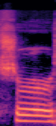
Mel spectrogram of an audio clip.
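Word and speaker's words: Scherr: mispronounce his last name it's like sure s s c h e r r sure something like that we met at um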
